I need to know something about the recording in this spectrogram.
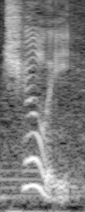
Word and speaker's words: chilly: 我们先来看这个词的发音，它发的是短元音 a，它常常会被跟这个长元音 e 搞混啊。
